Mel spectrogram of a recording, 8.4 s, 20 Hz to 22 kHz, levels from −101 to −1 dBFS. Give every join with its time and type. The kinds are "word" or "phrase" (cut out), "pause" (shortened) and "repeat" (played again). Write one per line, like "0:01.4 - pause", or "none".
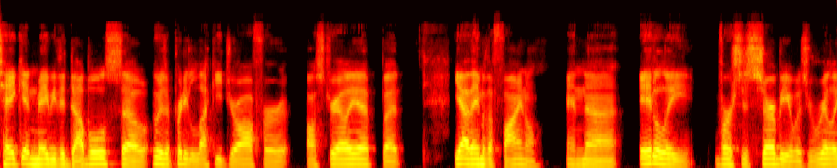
0:01.5 - phrase
0:04.5 - pause
0:04.8 - phrase
0:05.8 - word

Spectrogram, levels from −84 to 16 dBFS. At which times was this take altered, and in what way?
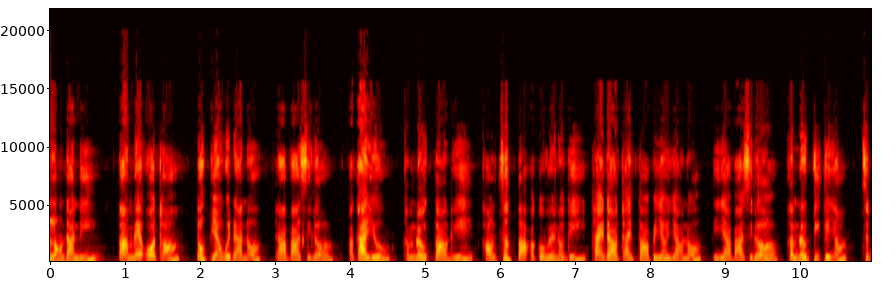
0:05.7 - pause
0:07.2 - pause
0:09.8 - pause

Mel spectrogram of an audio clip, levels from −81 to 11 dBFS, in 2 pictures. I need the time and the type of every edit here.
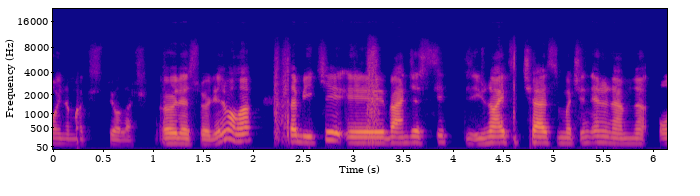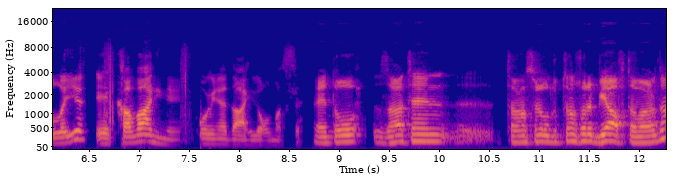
0:01.0 - pause
0:06.5 - pause
0:08.7 - pause
0:09.3 - pause

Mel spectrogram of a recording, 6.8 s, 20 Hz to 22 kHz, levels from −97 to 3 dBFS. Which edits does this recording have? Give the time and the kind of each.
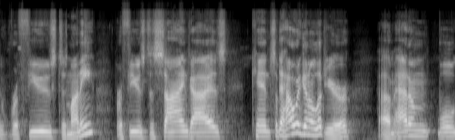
0:01.0 - word
0:02.8 - word
0:04.2 - word
0:04.8 - word

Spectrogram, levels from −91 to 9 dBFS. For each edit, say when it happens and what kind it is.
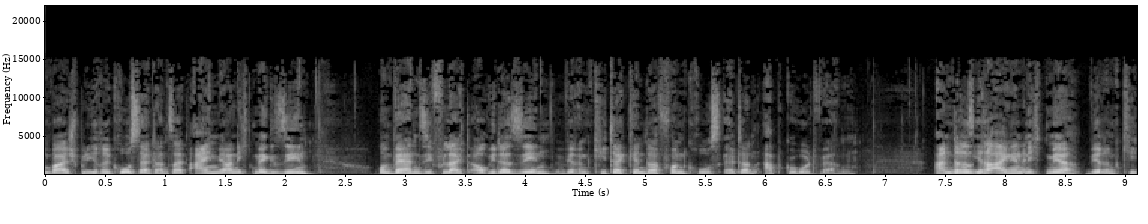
0:01.2 - word
0:03.7 - word
0:07.7 - word
0:08.2 - word

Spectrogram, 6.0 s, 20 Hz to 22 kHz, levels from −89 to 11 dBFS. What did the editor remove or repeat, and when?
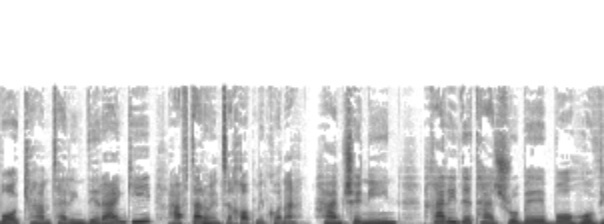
0:01.7 - word
0:03.1 - pause

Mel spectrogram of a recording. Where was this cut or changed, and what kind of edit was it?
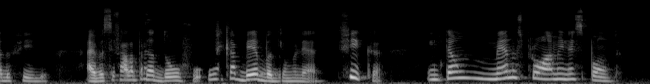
0:01.1 - word
0:01.4 - phrase
0:02.2 - word
0:02.8 - word

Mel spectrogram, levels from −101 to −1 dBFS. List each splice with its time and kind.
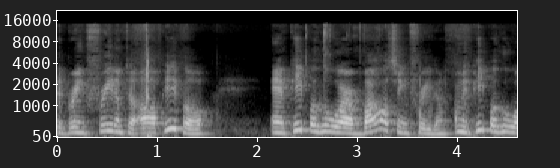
none

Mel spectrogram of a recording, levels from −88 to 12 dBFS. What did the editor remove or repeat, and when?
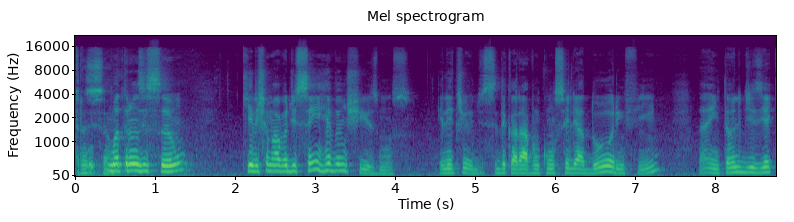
none

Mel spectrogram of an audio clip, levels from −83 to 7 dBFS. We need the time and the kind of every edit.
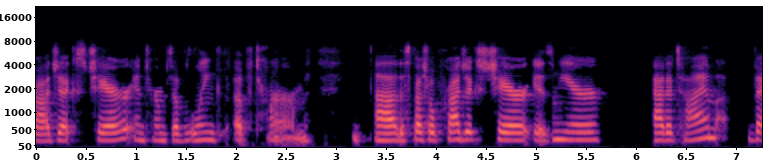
0:05.2 - word

